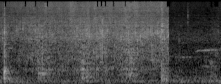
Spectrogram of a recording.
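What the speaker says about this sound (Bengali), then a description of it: "তেল গরম হয়ে গেছে পেঁয়াজ দিয়ে দিলাম" Onions sizzle and fry in hot oil, a loud crackling hiss that drops off suddenly near the end, leaving a quieter background.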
